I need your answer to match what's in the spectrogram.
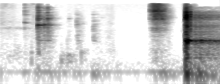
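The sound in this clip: A beer bottle is opened with a bottle opener: a few short glassy clinks, then a sharp pop with a brief hiss trailing after it. No one talks.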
